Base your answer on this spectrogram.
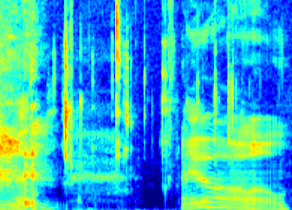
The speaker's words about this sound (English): It's because I'm chewing. I'm going to try like this.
